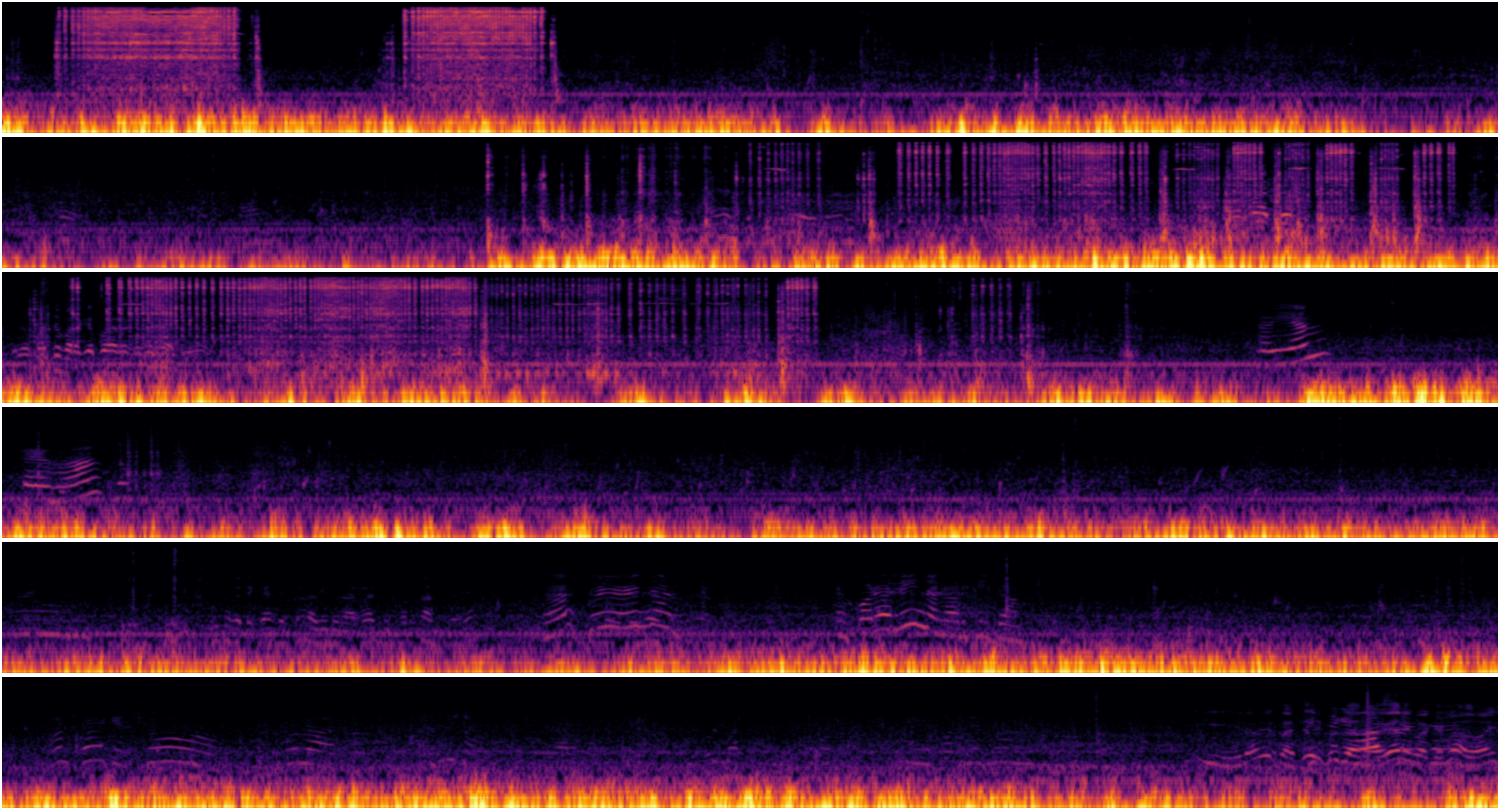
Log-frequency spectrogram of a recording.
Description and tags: sailing-raising
Raising the sail before going out sailing.
raising-flag, sailing, water-ambience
